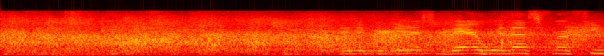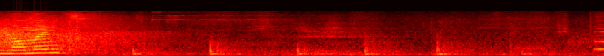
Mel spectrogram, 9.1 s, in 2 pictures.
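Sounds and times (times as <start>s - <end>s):
audience applause: 0.0s - 5.6s
speech: 2.6s - 5.2s.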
